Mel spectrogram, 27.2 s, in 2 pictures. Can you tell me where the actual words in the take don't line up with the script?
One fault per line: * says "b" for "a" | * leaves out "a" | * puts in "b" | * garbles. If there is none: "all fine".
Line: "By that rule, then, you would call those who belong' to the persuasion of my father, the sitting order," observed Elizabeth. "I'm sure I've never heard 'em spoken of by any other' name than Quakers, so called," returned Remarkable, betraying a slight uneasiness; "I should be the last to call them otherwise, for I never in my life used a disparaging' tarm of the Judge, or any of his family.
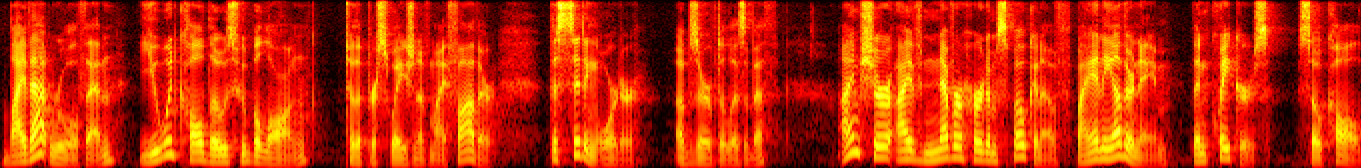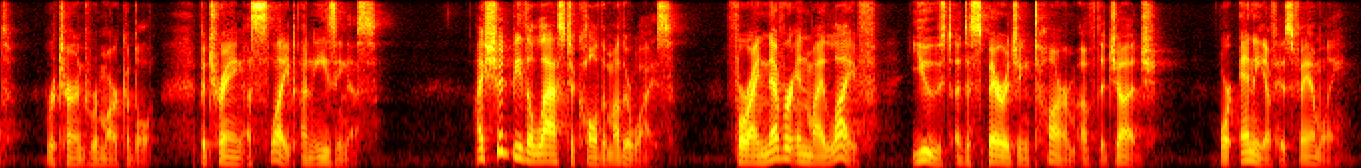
all fine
